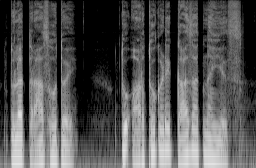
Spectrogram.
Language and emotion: Marathi, sad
